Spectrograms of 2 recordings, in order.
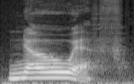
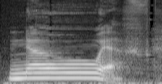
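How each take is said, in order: First: The words are linked with a gentle w sound. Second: The words are linked with a gentle w sound.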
